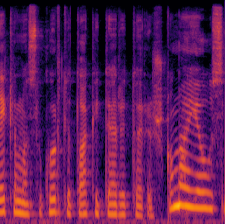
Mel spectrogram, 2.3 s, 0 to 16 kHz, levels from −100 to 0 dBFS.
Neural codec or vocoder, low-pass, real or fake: codec, 44.1 kHz, 7.8 kbps, Pupu-Codec; 14.4 kHz; fake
